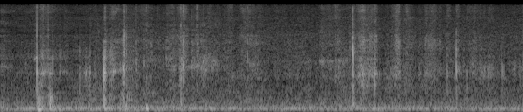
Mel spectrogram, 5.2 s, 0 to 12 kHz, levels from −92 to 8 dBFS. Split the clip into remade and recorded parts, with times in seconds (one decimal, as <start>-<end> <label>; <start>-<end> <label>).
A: 0.0-0.9 remade; 0.9-5.2 recorded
